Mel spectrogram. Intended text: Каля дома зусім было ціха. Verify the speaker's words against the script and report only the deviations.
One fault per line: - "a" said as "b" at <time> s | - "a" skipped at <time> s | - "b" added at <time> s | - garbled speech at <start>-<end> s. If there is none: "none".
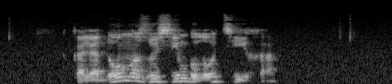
none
